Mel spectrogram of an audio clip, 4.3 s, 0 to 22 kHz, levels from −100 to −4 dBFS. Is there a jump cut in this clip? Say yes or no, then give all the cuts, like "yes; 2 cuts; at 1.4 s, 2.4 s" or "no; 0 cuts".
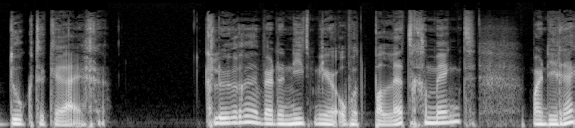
no; 0 cuts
